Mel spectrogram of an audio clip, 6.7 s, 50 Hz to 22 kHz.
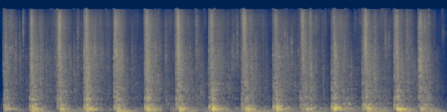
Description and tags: Plastic Drum Thuds Various 2
Bang, Boom, Crash, Friction, Hit, Impact, Metal, Plastic, Smash, Steel, Tool, Tools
